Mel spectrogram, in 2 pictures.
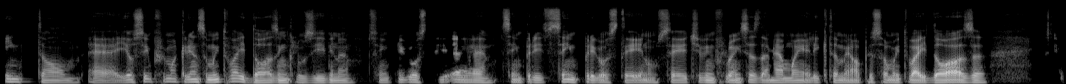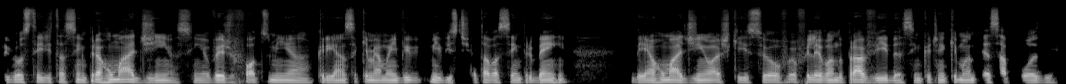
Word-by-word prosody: Então, 100 -8 -6
eh, 90 -1 -5
eu 110 +2 -3
sempre 130 +3 -6
fui 135 - -8
uma 135 - -5
criança 120 -2 -2
muito 115 +3 0
vaidosa, 95 -7 -1
inclusive, 95 0 -4
né, 90 -1 -5
sempre 100 +1 -9
gostei 110 +1 -5 0.3
É, 95 -2 -2
sempre 100 -1 -4
sempre 105 +1 -2
gostei. 100 0 -3
Não 95 -1 -5
sei, 100 0 -3
eu - - -4
tive 100 - -5
influências 100 0 -2
da 95 - -2
minha 95 0 -1
mãe, 95 0 -2
ali, 95 -1 -4
que - - -13
também 95 +1 -3
é - - 0
uma - - -2
pessoa - - -5
muito - - -3
vaidosa. 100 +1 +5 0.5
Eu - - -35
sempre 110 - -9
gostei 110 0 +2
de 100 - -4
tá 100 - -1
sempre 105 +1 +2
arrumadinho, 95 -3 +3
assim. 95 +2 -6
Eu 100 - -3
vejo 100 -1 +4
fotos 100 +1 0
minha 100 -2 0
criança 95 -1 +1
que - - -4
a - - +3
minha 95 -1 +3
mãe 95 0 +3
vivi 100 +1 -1
me 100 -3 +4
vestia; 95 -1 -3
eu - - -5
estava 100 0 +3
sempre 100 +1 -1
bem 100 -1 +2 0.6
bem 100 - +1
arrumadinho. 100 -1 +3
Eu 100 - +3
acho 100 - -1
que 105 - -5
isso 100 +1 -2
eu 105 -2 +3
fu 110 +4 -2
fui 105 - -1
levando 100 -1 +3
pra 105 -1 +7
vida, 95 0 +1
assim, 95 +2 -3
que - - -4
eu - - -3
tinha 100 -2 -1
que - - -3
manter 100 -1 0
essa - - +1
pose. 95 0 0
100 Hz, 215 wpm, -24 LUFS, 95-105 Hz, 0.6 s, pra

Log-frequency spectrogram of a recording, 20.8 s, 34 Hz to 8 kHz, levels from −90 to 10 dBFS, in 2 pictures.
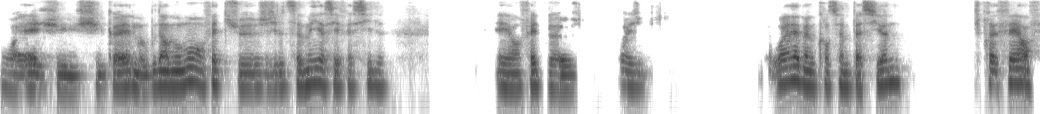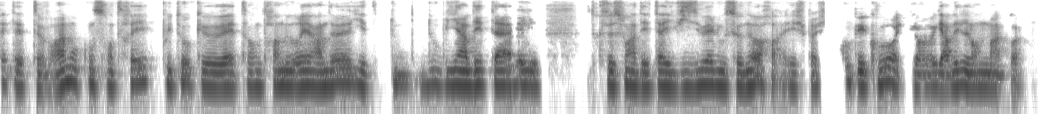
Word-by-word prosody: Ouais 120 -1 +1
je 115 - -3
suis 110 -2 0
je 110 0 -1
suis 110 - -3
quand - - -1
même 120 -2 +4
au 110 - 0
bout 120 - -3
d'un 135 0 +6
moment 135 +4 +4
en - - -2
fait 140 +1 -2
je 120 -2 -3
j'ai 120 0 -5
le 125 - -4
sommeil 135 +5 +1
assez 145 -1 0
facile 125 +1 -4 1.1
et 125 -1 0
en 120 0 +1
fait, 125 +1 +1
heu, 120 - -1
j 110 - -11 0.4
ouais 130 -3 -2
je 125 - -7
je - - -24 1.1
Ouais, 160 +3 +4
même 135 -4 +3
quand 125 0 -4
ça 125 +1 -2
me 125 - -2
passionne. 150 +5 +1 0.7
Je - - -11
préfère 145 +3 +3
en - - +4
fait 145 0 -10
être 120 -1 -3
vraiment 140 +8 +1
concentré 145 +3 -3
plutôt 130 - -3
qu'être 125 - +1
en 130 0 -2
train 135 +1 -4
d'ouvrir 130 0 +3
un 130 +1 +2
œil 75 - 0
et - - -3 0.2
d'ou - - -5
d'oub 70 0 -7
d'oublier 135 0 -1
un 135 - +7
détail, 135 0 +2 0.6
que - - -11
ce 130 - +1
soit 130 +2 0
un - - +3
détail 125 +1 +1
visuel 130 +3 +1
ou 130 - +2
sonore 130 0 0
et 125 -1 -5
je 120 - -9
préfère 125 0 -7
couper 135 -6 +1
court 150 +4 +1
et - - -9
puis 125 - -5
regarder 115 +1 +2
le 135 - +3
lendemain 125 -2 0
quoi. - - -9
130 Hz, 210 wpm, -25 LUFS, 120-135 Hz, 1.1 s, un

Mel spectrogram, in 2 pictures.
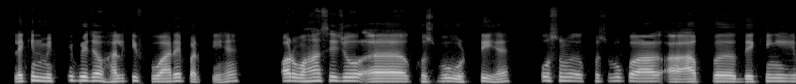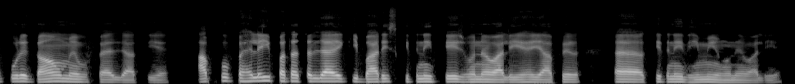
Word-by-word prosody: लेकिन 150 +6 +2
मिट्टी 160 +4 -2
पे 185 - +6
जो 170 -1 +3
हल्की 145 +5 -1
फुआरें 140 0 +1
पड़ती 110 -3 -4
हैं, 150 +6 -4 0.4
और 165 +1 +5
वहाँ 160 +2 +3
से 175 +1 0
जो 170 0 +3
अ, 140 -1 +5
ख़ुशबू 140 +2 -2
उठती 130 +4 -1
है, 130 +4 -2 0.3
उस 175 0 -2
व 170 -3 0
ख़ुशबू 155 +2 -8
को 160 0 -1
अ 145 -1 +4
आप 125 +1 +3 0.4
देखेंगी 145 +4 -1
कि 145 - -4
पूरे 140 0 +2
गाँव 135 +5 +3
में 135 -3 0
वो 120 -1 -4
फैल 110 -1 -5
जाती 105 0 -7
है। 105 0 -10 0.3
आपको 135 +5 -1
पहले 150 +1 0
ही 175 +1 +2
पता 150 -1 +3
चल 145 0 -1
जाएगा 140 -1 +4
कि 140 - -4
बारिश 125 +2 0
कितनी 130 0 -2
तेज़ 130 0 -1
होने 115 0 0
वाली 110 -1 +2
है 115 +1 -1
या 110 -1 0
फिर 115 +1 -4
अ, - - -7 0.4
कितनी 120 +1 0
धीमी 115 +2 -3
होने 100 -1 -4
वाली 95 0 -9
है। 110 - -16
135 Hz, 195 wpm, -23 LUFS, 115-150 Hz, 0.4 s, पे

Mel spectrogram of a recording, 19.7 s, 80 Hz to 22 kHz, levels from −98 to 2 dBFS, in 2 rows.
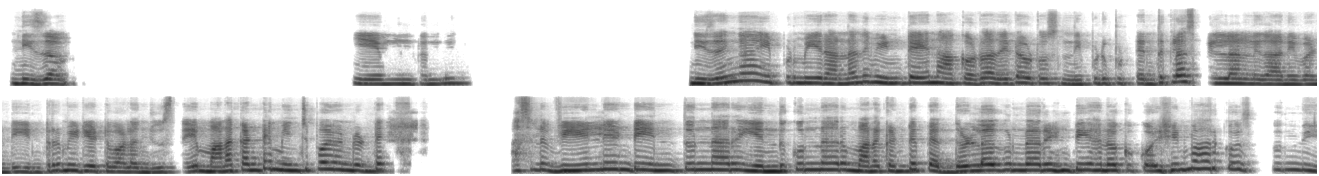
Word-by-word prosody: నిజం. 205 0 0 2.3
ఏముంటుంది? 200 +2 -4 1.7
నిజంగా 255 +10 +2
ఇప్పుడు 245 -1 -6
మీరన్నది 235 +2 0
వింటే 240 0 +1 0.2
నాకు 225 -1 -1
కూడా 215 +2 -2
అదే 215 - -2
డౌట్ 235 -2 -3
ఒస్తుంది. 210 -4 -5
ఇప్పుడు 215 +3 -6
ఇప్పుడు 215 0 -10
10థ్ 250 +8 -2
పిల్లల్ని 220 -2 0
గానివ్వండి, 190 0 -2
ఇంటర్మీడియేట్ 245 +2 -1
వాళ్ళని 200 -2 -1
జూస్తే, 195 +2 -5 0.2
మనకంటే 270 +7 +1
మించిపోయి 275 +5 +2
ఉండుంటే, 265 0 +1 1.0
అసలు 285 +2 -4
వీళ్ళేంటి 290 +3 +3
ఇంతున్నారు? 295 +3 0 0.2
ఎందుకున్నారు? 295 +6 +3
మనకంటే 230 +4 +1
పెద్దోళ్ళలాగున్నారేంటి? 270 +4 +2
అని 265 0 +4
ఒక 265 -3 -11
క్వెషన్ 265 +5 0
మార్క్ 345 -1 -3
ఒస్తుంది. 290 -1 -6
245 Hz, 100 wpm, -21 LUFS, 215-280 Hz, 2.3 s, అని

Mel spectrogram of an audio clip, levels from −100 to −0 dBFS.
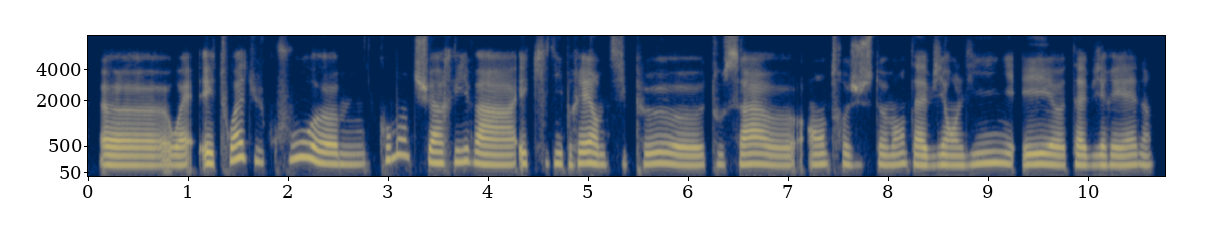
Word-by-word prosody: heu, 155 -1 +3
ouais. 160 0 +1
Et 185 -1 +4
toi, 255 +9 +2
du 225 -6 -8
coup, 270 +2 0
hem, 175 -3 +1
comment 310 +8 -3
tu 215 - -2
arrives 210 +2 0
à 165 -2 +3
équilibrer 185 0 -1
un 175 -2 +2
petit 170 0 -16
peu, 175 - -8
heu, 165 -4 +1
tout 170 -1 -10
ça, 175 0 +1
heu, 155 -1 -2
entre 175 0 -3
justement 165 +2 -4
ta 165 -4 +1
vie 160 +2 -2
en 160 0 0
ligne 180 +3 -2
et 175 +1 +3
heu, 160 -1 0
ta 160 -1 +2
vie 160 +1 -3
réelle? 160 0 -2
170 Hz, 165 wpm, -30 LUFS, 160-190 Hz, -, Et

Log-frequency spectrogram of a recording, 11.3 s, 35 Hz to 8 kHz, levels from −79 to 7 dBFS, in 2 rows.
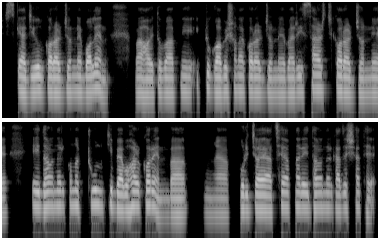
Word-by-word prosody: schedule 125 0 +2
করার 120 -1 +5
জন্য 125 0 -2 0.2
বলেন 135 0 +3 0.5
বা 120 - 0
হয়তোবা 115 +2 0
আপনি 120 +2 -7 0.2
একটু 140 - -7
গবেষণা 125 +1 +1
করার 120 -1 +2
জন্যে 115 0 -3
বা 120 - +1
রিসার্চ 135 +1 -1 0.2
করার 125 -3 +4
জন্যে, 115 +1 -2 0.5
এই 150 - +3
ধরনের 155 +1 +1
কোনো 160 0 -1 0.2
টুল 165 0 +1
কি 165 - 0
ব্যবহার 140 +3 +5
করেন 155 -7 +3 0.2
বা 115 - +3 0.4
উম 115 -1 -12
অ্যা 115 0 -3 0.2
পরিচয় 135 0 +3
আছে 130 +4 -9
আপনার 150 +1 -3
এই 140 - -1
ধরনের 145 0 -1
কাজের 135 -1 -1
সাথে? 140 -6 -5
130 Hz, 170 wpm, -23 LUFS, 120-145 Hz, 0.5 s, করার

